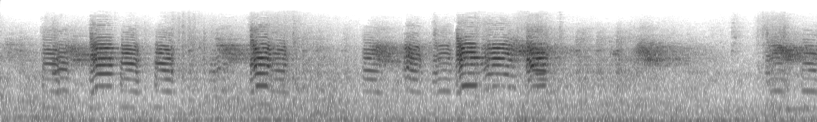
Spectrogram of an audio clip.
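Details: Zebra finches in a cage, parents feeding three juveniles and three newly fledged babies: clustered nasal chirps from multiple birds, loudest early, then sparser with a drawn-out buzzy note at the end.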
